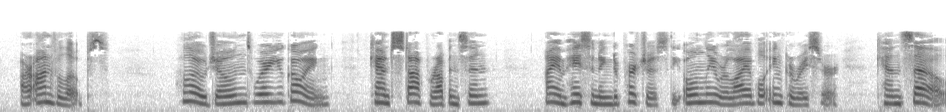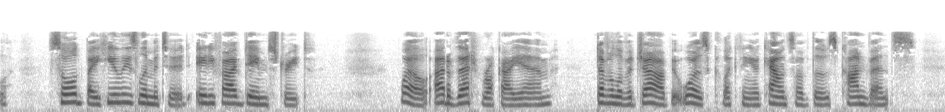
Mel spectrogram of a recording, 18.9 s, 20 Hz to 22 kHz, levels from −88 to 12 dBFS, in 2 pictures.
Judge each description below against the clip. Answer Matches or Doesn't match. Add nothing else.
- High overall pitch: Matches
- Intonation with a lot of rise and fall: Doesn't match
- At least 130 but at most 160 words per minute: Matches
